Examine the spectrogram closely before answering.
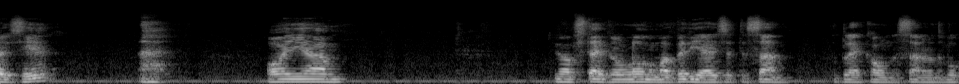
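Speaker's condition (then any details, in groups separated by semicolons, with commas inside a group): No condition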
